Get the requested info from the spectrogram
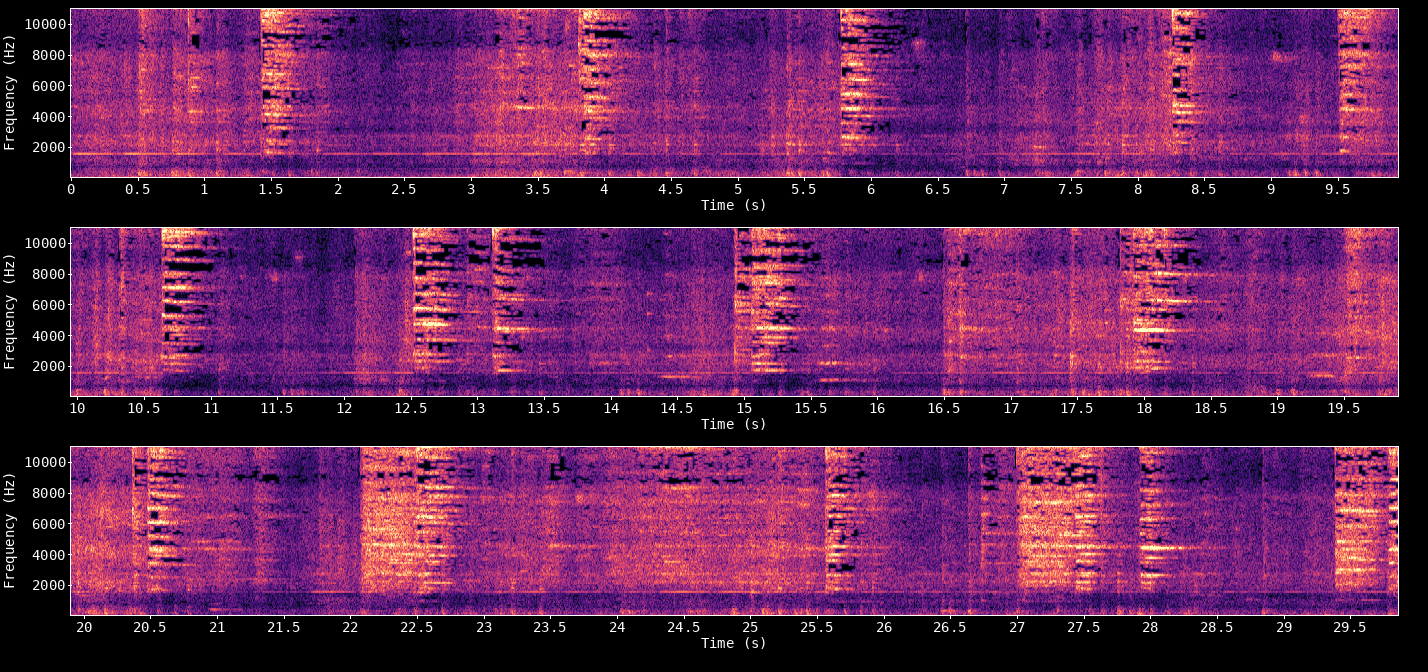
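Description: Railway cars rolling past at a level crossing: a continuous low rumble, with sharp wheel clicks over the rail joints about once a second and a thin steady high whine from the wheels.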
